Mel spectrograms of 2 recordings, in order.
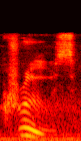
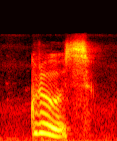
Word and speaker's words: cruise: say crew Cru and that I is going to be silent okay so we would not pronounce that I we say Cruz try that Cruz good nice job okay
